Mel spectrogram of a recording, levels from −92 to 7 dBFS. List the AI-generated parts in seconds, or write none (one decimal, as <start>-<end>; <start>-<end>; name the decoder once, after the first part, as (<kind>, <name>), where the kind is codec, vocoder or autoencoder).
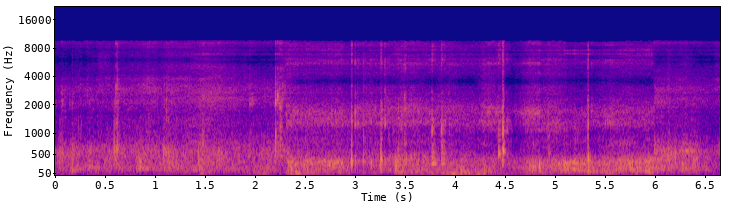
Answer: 1.4-5.1 (autoencoder, DAC-VAE); 5.7-6.7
